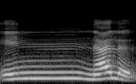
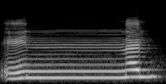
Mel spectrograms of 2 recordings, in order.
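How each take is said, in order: First: The final L has an echoing bounce. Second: The final L is held without a bounce. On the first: The speaker calls it wrong. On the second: The speaker calls it right.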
